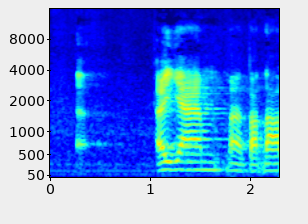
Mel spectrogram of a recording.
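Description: A man speaking into a handheld microphone: a short syllable about a quarter second in, then continuous speech from about one second in.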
